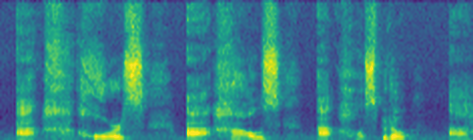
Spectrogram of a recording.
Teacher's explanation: Porque o H aqui, ele tem o som do R, som consonantal. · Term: som de consoante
